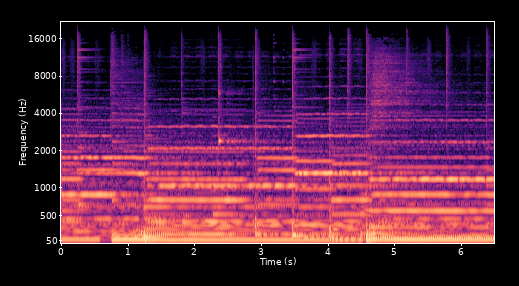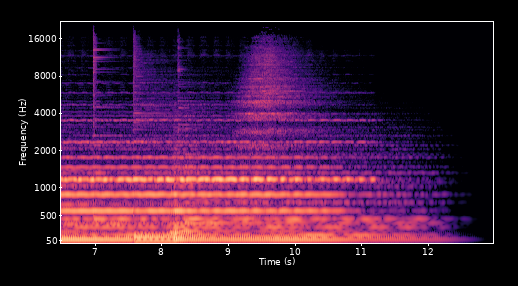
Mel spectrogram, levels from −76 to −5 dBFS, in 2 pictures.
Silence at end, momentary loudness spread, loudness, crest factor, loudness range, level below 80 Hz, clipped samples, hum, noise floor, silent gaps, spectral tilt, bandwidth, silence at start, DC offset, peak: 0.8 s; 9 LU; -15 LUFS; 14 dB; 5 LU; -20 dBFS; under 0.1%; none; -57 dBFS; none; -6 dB/octave; 18.5 kHz; 0 s; under 0.1%; 0 dBFS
